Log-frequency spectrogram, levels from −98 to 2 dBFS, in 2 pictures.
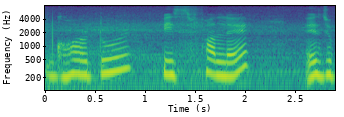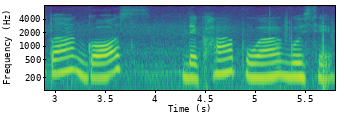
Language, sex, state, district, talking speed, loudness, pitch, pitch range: Assamese, female, Assam, Sonitpur, 70 wpm, -14 LUFS, 230 Hz, 215-250 Hz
